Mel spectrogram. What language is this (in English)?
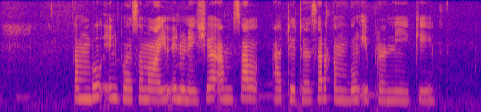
Javanese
